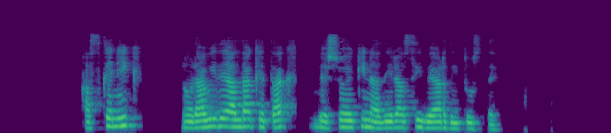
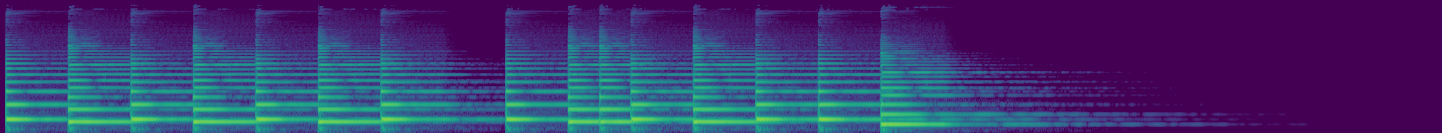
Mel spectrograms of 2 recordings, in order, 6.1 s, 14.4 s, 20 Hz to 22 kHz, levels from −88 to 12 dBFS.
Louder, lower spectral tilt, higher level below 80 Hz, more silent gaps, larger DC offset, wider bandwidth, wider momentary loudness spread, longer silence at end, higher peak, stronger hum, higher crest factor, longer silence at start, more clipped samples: second, -19 LUFS vs -15 LUFS; first, -7.5 dB/octave vs -5 dB/octave; second, -64 dBFS vs -58 dBFS; first, 1.42-1.81 s, 2.97-3.09 s vs none; neither; second, 7.6 kHz vs 15 kHz; first, 14 LU vs 9 LU; second, 1.15 s vs 4.5 s; second, -6 dBFS vs 0 dBFS; neither; about the same, 16 dB vs 16 dB; first, 0.8 s vs 0.05 s; neither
